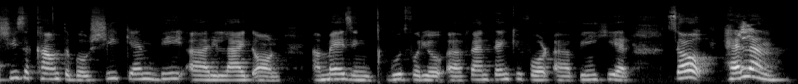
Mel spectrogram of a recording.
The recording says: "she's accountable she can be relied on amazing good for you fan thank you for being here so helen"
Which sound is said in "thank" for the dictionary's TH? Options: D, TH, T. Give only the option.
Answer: T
